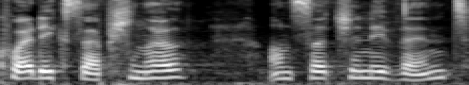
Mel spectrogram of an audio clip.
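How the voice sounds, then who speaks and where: A woman with a German accent, medium in pitch, fairly slow, with fairly even intonation. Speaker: magazine publisher. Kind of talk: keynote speech. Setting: stage with audience.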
